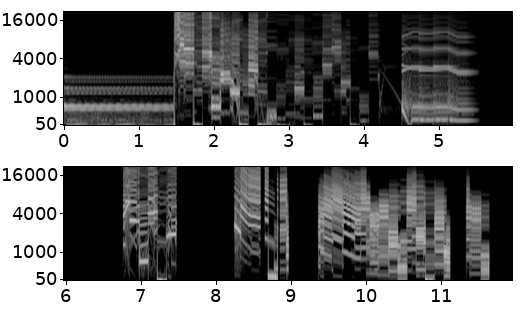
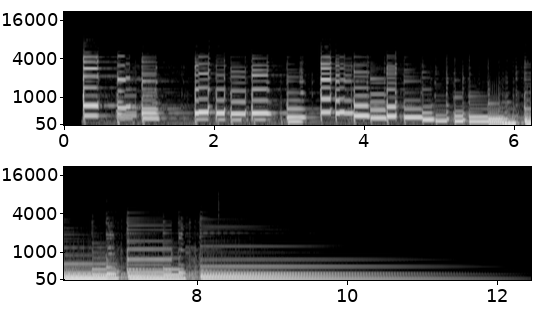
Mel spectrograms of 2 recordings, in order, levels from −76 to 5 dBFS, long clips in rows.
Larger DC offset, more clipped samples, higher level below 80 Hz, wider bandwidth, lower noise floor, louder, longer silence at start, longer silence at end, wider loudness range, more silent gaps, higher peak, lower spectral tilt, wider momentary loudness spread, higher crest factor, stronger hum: neither; neither; second, -48 dBFS vs -26 dBFS; first, over 20 kHz vs 4.6 kHz; first, -75 dBFS vs -57 dBFS; about the same, -16 LUFS vs -16 LUFS; second, 0 s vs 0.25 s; second, 0.3 s vs 1.5 s; first, 16 LU vs 10 LU; neither; about the same, 0 dBFS vs -2 dBFS; second, 0 dB/octave vs -10.5 dB/octave; first, 20 LU vs 13 LU; first, 22 dB vs 14 dB; second, none vs 50 Hz at -45 dBFS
